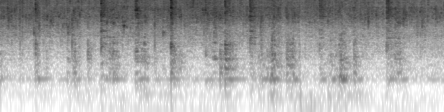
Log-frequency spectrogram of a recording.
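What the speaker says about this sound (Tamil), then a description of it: "இஞ்சி, பூண்டு, பச்சை மிளகா, நம்ம கட் பண்ணி வச்சுருக்க வெங்காயம் எல்லாம் சேர்த்து நல்லா வதக்கிக்கலாம்" Ginger, garlic, green chilli and chopped onion sauté in hot oil for an empty kuruma, giving a steady close sizzle broken by frequent scraping stirs and light clinks, with no talking.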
